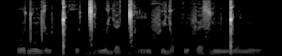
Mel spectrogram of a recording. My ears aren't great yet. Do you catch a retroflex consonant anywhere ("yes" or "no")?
no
